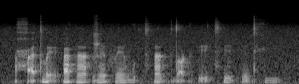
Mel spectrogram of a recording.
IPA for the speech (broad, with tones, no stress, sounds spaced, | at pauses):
ħ a̰˩˥ t v ɛ̰˧ ʔ a˥˩ k ã˥˩ ʔ ʐ ɛ̃˥ f ɛ˩˥ v ʊ˧ ʔ t͡sʼ ã˥˩ k dˤ a̰˩˥ k ʔ ḛ˥ t͡sʼ e˥˩ k ẽ˩ t x i˥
